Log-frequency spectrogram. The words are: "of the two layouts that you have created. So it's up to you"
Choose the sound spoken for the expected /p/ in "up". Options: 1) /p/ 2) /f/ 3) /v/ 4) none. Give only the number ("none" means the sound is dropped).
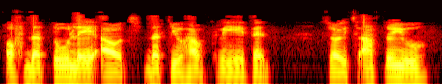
2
